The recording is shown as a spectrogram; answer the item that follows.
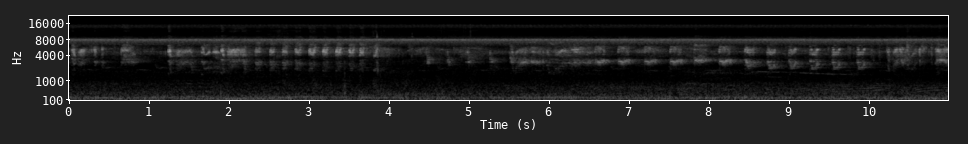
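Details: Swiftlet house lure sound, just changed to a new call: strings of rapid, evenly pulsed high chirps, about three a second, fading into softer twittering, with a steady high whine behind.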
